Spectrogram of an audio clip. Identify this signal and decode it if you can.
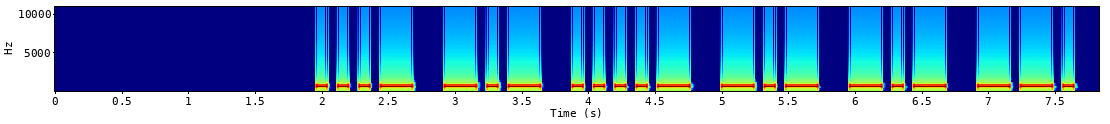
Morse code, heard as a keyed tone, about 15 wpm, 700 Hz. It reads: VK4KKG
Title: DXCC-100 Call Signs - 6 Characters - Repeated 2x - 15wpm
